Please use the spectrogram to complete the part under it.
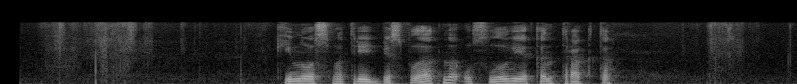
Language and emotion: Russian, neutral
